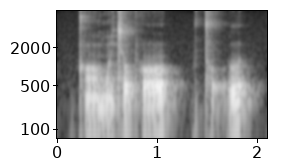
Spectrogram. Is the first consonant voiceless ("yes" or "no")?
yes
